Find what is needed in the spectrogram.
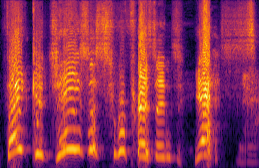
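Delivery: very high, loud mock hallelujah; hammed-up praise shout. Pryor relieved that prisons exist, shrieking mock praise. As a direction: shriek thanks to heaven.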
